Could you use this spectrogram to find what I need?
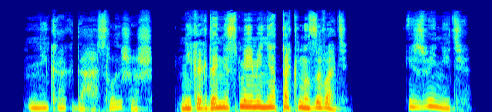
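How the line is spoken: Mutter. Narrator (Russian): пробормотал я

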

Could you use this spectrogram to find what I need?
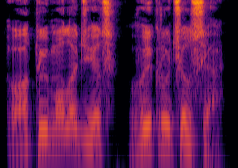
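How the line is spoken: Dog's exclamation. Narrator (Russian): воскликнул пес

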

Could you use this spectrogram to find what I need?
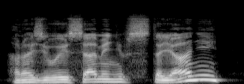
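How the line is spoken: Calm. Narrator (Russian): теперь уже спокойно промолвил Дермот

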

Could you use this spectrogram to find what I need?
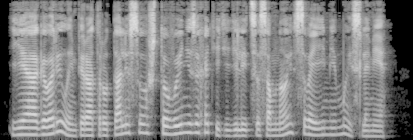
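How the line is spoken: Sigh. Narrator (Russian): вздохнула Скади

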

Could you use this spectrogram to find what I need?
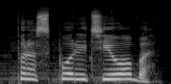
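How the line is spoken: Laughing. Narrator (Russian): засмеялась волшебница

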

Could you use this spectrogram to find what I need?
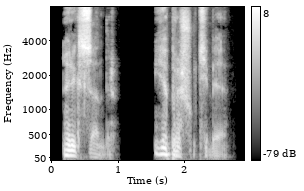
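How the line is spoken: Gentle grandfather, not angry. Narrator (Russian): мягко сказал дед, ничуть не рассердившись

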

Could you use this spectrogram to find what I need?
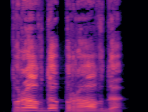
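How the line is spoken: Sudden exclamation. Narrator (Russian): воскликнула, точно вдруг проснувшись, Христлиба

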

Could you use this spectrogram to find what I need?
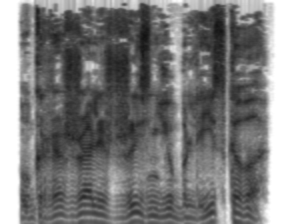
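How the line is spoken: Through gritted teeth. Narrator (Russian): процедил Василий

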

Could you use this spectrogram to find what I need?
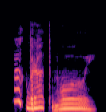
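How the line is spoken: Drawn-out. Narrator (Russian): протянул он

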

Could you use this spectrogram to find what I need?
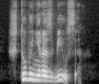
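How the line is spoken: Tired explanation. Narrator (Russian): устало пояснил он

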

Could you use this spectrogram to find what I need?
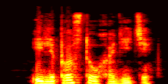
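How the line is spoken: Quiet. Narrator (Russian): тихо закончил Аспирин

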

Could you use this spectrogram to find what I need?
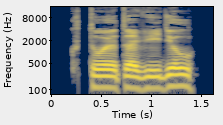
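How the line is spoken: Through gritted teeth. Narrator (Russian): процедил Лио

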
